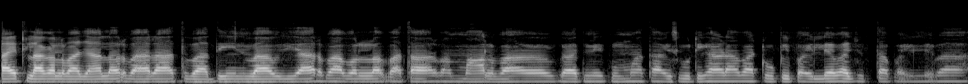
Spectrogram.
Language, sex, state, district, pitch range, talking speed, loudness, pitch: Hindi, male, Uttar Pradesh, Deoria, 130-135 Hz, 185 wpm, -21 LUFS, 135 Hz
